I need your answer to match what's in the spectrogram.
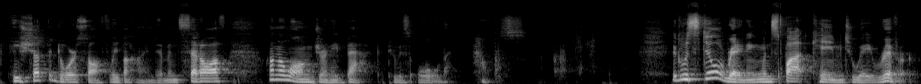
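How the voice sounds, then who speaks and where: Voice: mid-range voice, sing-song, moderate pace. A storyteller reading a children's picture book aloud in a dramatic, playful manner. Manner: dramatic, with playful sound words. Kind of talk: animated read-aloud storytelling.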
